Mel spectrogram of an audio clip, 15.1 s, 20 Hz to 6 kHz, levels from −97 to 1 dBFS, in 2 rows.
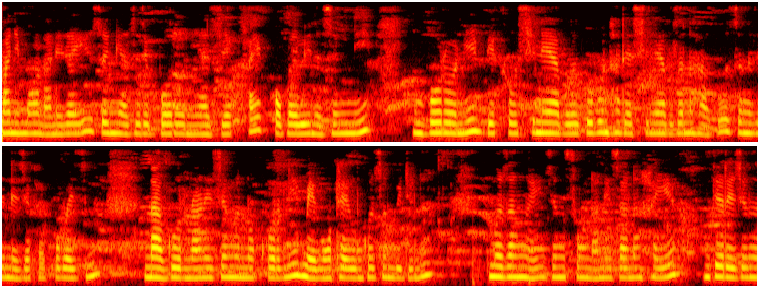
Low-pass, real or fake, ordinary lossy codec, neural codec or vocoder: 5.4 kHz; real; none; none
